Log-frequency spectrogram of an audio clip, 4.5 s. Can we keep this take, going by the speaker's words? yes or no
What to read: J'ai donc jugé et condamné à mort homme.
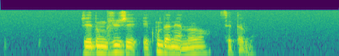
no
